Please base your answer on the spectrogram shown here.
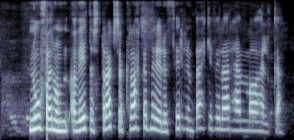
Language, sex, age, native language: Icelandic, female, 30-39, Icelandic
